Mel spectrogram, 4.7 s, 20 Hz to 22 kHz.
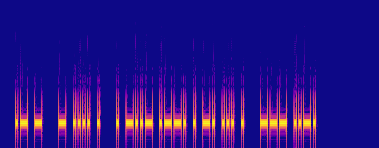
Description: Morse code, heard as a keyed tone, about 40 wpm, 700 Hz. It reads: AT THE EXPENSE OF
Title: Sets of 4 Words 40wpm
